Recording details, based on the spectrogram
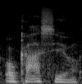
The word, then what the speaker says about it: Ocasio: Ocasio. – Ocasio. – It's like Casio watch with the O in front.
